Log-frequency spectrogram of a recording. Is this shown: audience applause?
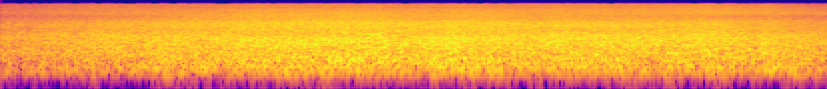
no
